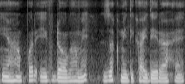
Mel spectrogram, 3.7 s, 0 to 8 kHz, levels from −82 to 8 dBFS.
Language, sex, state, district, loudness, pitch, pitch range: Hindi, male, Himachal Pradesh, Shimla, -15 LUFS, 135 Hz, 120-145 Hz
